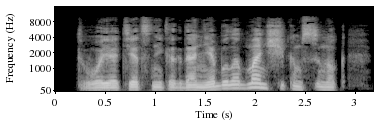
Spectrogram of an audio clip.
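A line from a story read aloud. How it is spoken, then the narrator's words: Soft, matter-of-fact. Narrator (Russian): мягко констатировала миссис Делливан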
